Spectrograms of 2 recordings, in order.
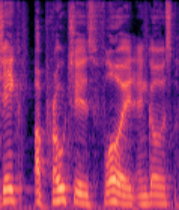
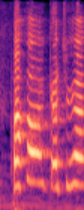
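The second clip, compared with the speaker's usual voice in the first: put-on very high, very loud, shrill, slow bratty childish taunting; 9 dB louder than usual. Retelling how Jake Paul grabbed a hat: childish taunt imitating Jake Paul. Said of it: "the most childish way you could ever say".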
